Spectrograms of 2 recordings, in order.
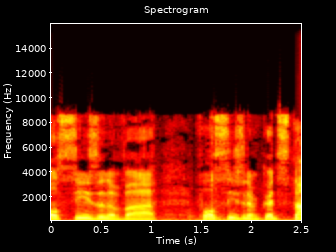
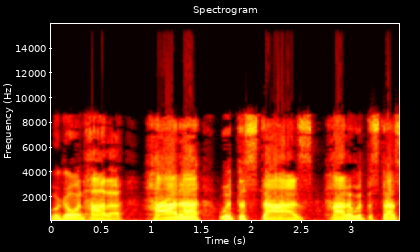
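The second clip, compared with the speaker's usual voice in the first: put-on overdone Boston accent. Playing up an accent on purpose for the viewers: exaggerated boston accent. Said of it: "annoyed with my Boston accent that anytime that I can really blow it out of proportion".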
